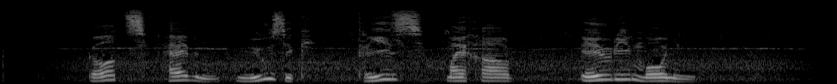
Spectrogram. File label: poem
